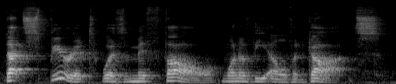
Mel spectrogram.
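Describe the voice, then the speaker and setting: A man's voice: medium pitch, animated, takes it slowly, a bit bright, reverberant. A man giving casual, sweary running commentary as he streams a roleplay video game. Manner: informal, sweary.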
